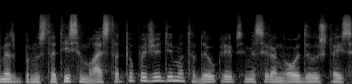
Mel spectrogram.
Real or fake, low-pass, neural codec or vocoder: fake; 10.8 kHz; codec, 16 kHz in and 24 kHz out, 0.6 kbps, FocalCodec, streaming, 2048 codes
